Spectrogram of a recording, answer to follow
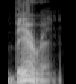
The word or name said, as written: barren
